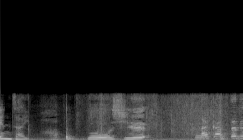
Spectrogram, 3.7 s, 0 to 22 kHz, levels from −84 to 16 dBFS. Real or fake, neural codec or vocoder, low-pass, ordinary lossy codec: real; none; 7.2 kHz; none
